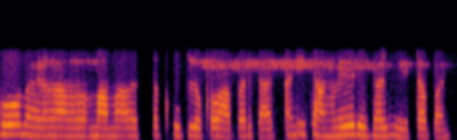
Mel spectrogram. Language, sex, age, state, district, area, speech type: Marathi, female, 18-30, Maharashtra, Mumbai Suburban, urban, conversation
